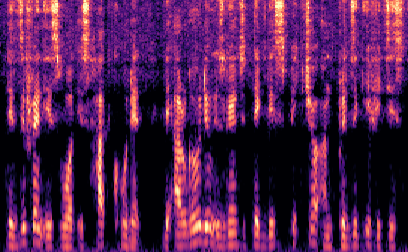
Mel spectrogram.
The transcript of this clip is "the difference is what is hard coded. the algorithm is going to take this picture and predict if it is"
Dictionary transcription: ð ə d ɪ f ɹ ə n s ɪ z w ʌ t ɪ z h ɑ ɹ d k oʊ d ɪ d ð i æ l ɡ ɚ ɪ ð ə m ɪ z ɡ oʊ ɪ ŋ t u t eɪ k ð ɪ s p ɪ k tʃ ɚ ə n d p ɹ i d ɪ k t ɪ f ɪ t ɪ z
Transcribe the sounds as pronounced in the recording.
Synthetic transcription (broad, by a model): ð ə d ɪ f ɹ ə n ɪ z w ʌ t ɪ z h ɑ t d k oʊ d ɪ d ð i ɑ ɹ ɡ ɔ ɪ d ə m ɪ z ɡ oʊ ɪ ŋ t u t eɪ k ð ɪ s p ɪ k tʃ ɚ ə n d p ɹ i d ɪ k ɪ f ɪ t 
